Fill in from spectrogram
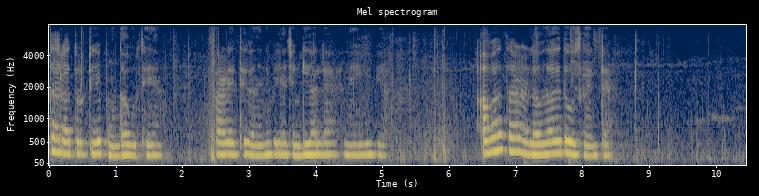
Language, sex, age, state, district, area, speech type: Dogri, female, 18-30, Jammu and Kashmir, Jammu, rural, spontaneous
